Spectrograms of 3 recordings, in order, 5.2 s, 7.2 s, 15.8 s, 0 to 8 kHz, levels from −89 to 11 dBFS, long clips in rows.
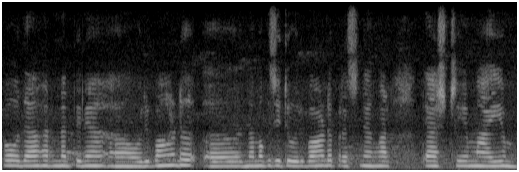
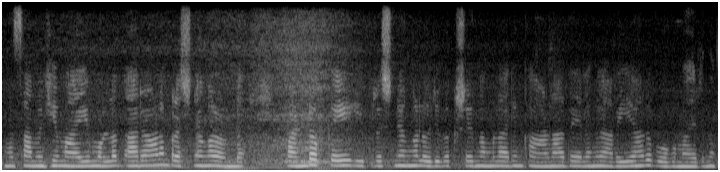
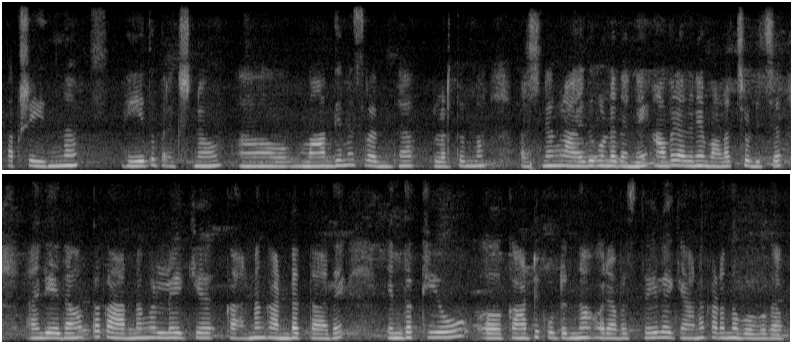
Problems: none marked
